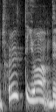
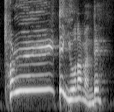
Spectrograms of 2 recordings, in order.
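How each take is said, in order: First: 절대 high but only briefly held; firm restatement. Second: 절대 stretched out very long and high; emphatic prohibition. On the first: Teacher restating the divorce law, firm stress on 절대. Repeats the prohibition less stretched. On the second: Jesus explaining the law on divorce, heavy drawn-out stress on 절대. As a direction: hold 절대 in a long high drawl, then finish. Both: Retold or imitated.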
